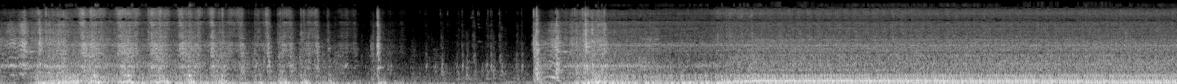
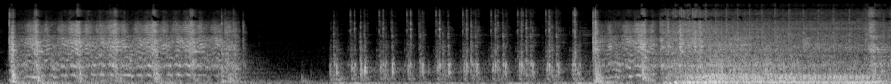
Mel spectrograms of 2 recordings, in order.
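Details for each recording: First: 1979 Jeep Cherokee, AMC 360 V8 with Quadra-Trac 4WD, after sitting 3+ years; carburetor choke stuck. Uneven cranking and coughing, then it catches and settles into a steady, even hum; normal start and idle. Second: 1979 Jeep Cherokee AMC 360 V8 after sitting 3+ years, fed from a plastic gas jug because the tank has holes. Steady cranking about four turns a second, then rough running; stalls after starting, owner blames low, bad-looking fuel.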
